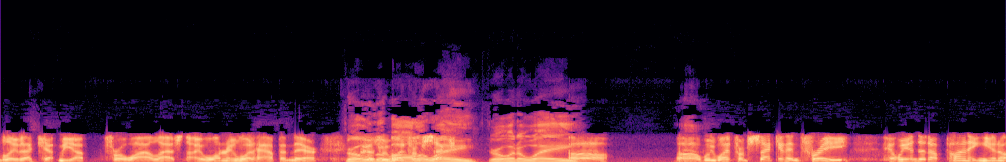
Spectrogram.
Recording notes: taking your phone calls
